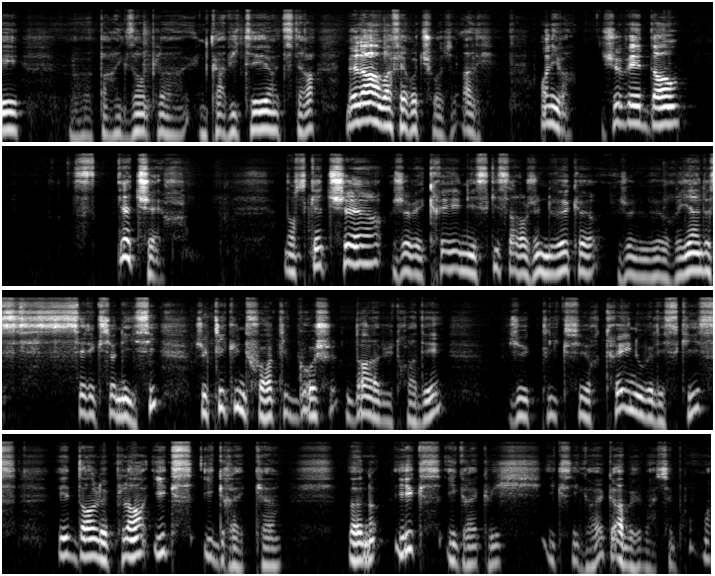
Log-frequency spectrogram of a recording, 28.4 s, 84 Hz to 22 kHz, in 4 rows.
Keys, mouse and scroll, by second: 8.4 click, 17.2 click, 20.4 click, 28.1 click.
